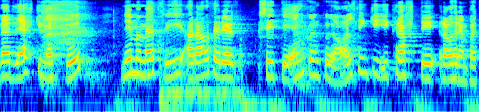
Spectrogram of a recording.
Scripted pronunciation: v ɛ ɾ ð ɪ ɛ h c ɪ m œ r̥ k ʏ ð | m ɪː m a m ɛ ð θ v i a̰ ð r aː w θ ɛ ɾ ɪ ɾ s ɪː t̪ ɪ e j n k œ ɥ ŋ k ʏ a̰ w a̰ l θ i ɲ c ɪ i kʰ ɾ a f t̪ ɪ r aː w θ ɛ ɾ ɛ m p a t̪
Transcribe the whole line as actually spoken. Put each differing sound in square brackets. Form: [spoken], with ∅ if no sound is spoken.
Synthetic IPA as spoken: v ɛ ɾ ð ɪ ɛ h c ɪ m œ r̥ k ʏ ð | [n] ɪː m a m ɛ ð θ v i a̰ ð r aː w θ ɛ ɾ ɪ ɾ s ɪː t̪ ɪ e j [ŋ] k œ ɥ ŋ k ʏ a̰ w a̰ l θ i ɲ c ɪ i kʰ ɾ a f t̪ ɪ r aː w θ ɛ ɾ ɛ m p a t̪

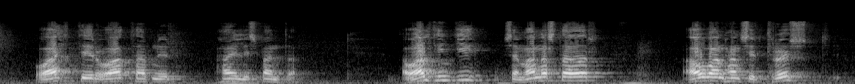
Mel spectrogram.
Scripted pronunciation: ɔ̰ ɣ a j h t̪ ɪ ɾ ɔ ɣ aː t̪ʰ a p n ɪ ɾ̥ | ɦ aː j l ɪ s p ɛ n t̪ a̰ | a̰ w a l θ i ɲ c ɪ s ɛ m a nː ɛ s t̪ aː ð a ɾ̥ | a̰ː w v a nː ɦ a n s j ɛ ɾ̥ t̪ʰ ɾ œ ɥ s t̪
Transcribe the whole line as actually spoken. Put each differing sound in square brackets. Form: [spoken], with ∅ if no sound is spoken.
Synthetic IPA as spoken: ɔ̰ ɣ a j h t̪ ɪ ɾ ɔ ɣ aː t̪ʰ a p n ɪ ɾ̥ | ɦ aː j l ɪ s p ɛ n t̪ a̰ | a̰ w a l θ i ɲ c ɪ s ɛ m a nː [a] s t̪ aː ð a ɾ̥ | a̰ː w v a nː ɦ a n s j ɛ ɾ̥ t̪ʰ ɾ œ ɥ s t̪

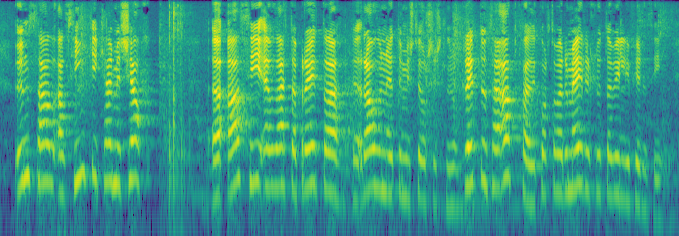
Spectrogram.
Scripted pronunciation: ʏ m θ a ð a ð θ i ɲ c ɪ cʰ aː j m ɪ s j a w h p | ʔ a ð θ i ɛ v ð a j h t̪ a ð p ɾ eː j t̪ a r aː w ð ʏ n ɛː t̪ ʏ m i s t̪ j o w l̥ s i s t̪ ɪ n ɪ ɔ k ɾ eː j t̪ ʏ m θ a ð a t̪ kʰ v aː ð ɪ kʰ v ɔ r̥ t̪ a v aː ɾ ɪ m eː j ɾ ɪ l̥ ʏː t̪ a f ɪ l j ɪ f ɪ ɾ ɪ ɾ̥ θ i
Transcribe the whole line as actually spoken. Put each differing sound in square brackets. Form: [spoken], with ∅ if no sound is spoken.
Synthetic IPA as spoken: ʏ m θ a ð a ð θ i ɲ c ɪ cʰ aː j m ɪ s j a w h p | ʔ a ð θ i ɛ v ð a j h t̪ a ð p ɾ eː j t̪ a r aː w ð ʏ n ɛː t̪ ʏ m i s t̪ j o w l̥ s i s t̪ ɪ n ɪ ɔ k ɾ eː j t̪ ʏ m θ a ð a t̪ kʰ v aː ð ɪ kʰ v ɔ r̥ t̪ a v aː ɾ ɪ m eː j ɾ ɪ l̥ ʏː t̪ a [v] ɪ l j ɪ f ɪ ɾ ɪ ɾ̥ θ i

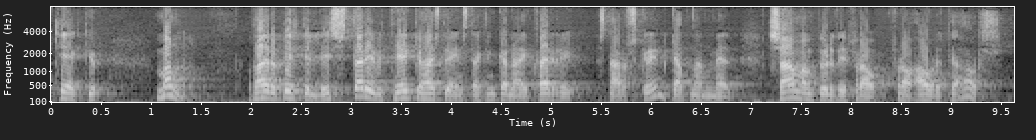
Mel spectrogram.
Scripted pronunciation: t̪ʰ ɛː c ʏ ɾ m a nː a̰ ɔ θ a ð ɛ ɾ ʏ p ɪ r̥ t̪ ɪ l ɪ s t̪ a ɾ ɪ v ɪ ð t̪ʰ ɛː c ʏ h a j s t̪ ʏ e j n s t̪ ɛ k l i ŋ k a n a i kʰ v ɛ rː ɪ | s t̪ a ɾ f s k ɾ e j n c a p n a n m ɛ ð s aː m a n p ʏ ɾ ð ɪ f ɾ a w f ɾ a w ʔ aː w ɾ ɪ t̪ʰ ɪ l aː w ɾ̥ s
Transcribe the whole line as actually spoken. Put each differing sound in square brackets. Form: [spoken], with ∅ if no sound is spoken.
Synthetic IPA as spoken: t̪ʰ ɛː c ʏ ɾ m a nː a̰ ɔ θ a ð ɛ ɾ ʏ p ɪ r̥ t̪ ɪ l ɪ s t̪ a ɾ ɪ v ɪ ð t̪ʰ ɛː c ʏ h a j s t̪ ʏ e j n s t̪ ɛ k l i ŋ k a n a i kʰ v ɛ rː ɪ | s t̪ a ɾ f s k ɾ e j n c a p n a n m ɛ ð s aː m a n p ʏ ɾ ð ɪ f ɾ a w f ɾ a w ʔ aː w ɾ ɪ t̪ʰ ɪ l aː w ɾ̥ s

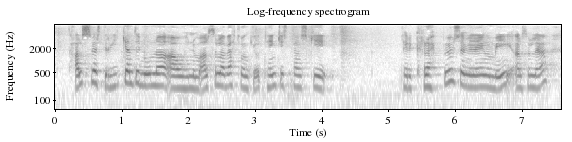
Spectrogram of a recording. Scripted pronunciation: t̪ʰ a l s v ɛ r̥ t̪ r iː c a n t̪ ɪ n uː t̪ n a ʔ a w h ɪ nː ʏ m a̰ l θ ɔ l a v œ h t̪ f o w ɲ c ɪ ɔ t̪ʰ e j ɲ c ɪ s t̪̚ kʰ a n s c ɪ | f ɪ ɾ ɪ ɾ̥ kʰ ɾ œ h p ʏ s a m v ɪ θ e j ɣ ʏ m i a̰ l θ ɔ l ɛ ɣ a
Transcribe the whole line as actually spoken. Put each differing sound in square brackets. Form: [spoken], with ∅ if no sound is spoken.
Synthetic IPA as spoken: t̪ʰ a l s v ɛ r̥ t̪ r iː c a n t̪ ɪ n uː [∅] n a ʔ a w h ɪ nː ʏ m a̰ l θ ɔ l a v [ɛ] h t̪ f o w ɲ c ɪ ɔ t̪ʰ e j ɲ c ɪ s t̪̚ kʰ a n s c ɪ | f ɪ ɾ ɪ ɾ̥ kʰ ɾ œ h p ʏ s [ɛ] m v ɪ [ð] e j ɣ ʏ m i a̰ l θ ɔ l ɛ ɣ a

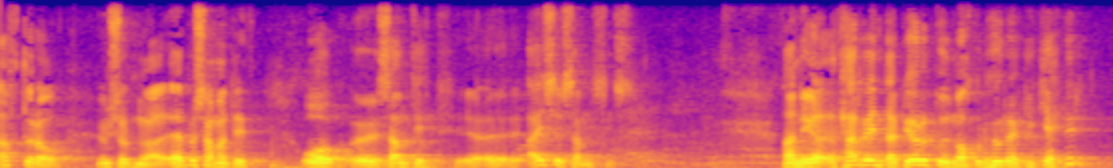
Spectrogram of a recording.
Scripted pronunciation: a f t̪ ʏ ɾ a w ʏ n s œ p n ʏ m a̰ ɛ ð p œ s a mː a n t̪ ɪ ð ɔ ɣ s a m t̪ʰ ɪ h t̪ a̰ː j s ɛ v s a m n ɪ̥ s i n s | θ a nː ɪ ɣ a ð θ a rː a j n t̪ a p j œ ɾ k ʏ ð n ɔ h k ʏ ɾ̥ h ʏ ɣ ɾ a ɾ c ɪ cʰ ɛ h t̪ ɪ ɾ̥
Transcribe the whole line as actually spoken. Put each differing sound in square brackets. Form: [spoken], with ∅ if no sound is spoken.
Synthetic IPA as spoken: a f t̪ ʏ ɾ a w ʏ [m] s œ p n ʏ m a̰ ɛ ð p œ s a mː a n t̪ ɪ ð ɔ ɣ s a m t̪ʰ ɪ h t̪ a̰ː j s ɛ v s a m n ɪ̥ s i n s | θ a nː ɪ ɣ a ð θ a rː [e] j n t̪ a p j œ ɾ k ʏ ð n ɔ h k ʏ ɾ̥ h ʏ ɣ ɾ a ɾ c ɪ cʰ ɛ h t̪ ɪ ɾ̥

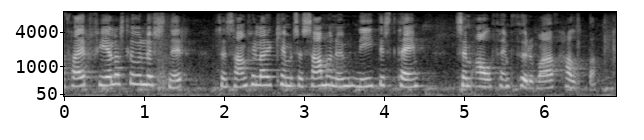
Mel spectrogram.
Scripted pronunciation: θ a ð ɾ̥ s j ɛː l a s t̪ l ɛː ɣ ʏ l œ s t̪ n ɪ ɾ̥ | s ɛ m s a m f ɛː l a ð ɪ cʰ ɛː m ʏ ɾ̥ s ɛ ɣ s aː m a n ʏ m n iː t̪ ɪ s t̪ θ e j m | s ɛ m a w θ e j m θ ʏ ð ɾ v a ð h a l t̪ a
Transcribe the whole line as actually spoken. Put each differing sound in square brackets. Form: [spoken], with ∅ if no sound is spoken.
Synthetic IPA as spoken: θ a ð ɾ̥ [f] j ɛː l a s t̪ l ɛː ɣ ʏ l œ s t̪ n ɪ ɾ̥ | s ɛ m s a m f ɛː l a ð ɪ cʰ ɛː m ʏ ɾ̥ s ɛ ɣ s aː m a n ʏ m n iː t̪ ɪ s t̪ θ e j m | s ɛ m a w θ e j m θ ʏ [∅] ɾ v a ð h a l t̪ a

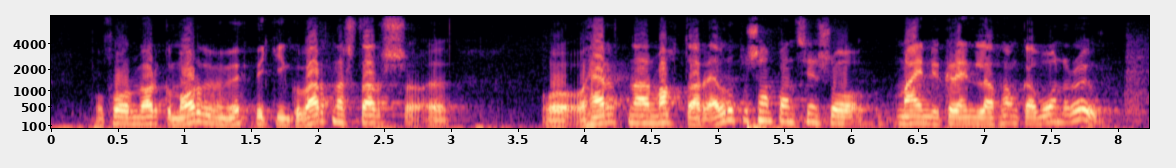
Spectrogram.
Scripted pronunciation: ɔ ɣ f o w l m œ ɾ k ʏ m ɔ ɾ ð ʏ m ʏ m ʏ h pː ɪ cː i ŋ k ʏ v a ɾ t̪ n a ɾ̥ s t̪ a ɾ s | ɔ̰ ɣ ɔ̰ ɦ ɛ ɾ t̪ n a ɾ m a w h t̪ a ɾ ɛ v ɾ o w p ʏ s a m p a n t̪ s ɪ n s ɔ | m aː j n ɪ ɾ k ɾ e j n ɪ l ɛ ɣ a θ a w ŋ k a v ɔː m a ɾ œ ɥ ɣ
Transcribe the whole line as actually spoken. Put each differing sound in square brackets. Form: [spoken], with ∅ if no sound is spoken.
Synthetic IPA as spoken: ɔ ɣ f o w [ɾ] m œ ɾ k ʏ m ɔ ɾ ð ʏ m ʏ m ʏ h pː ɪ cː i ŋ k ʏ v a ɾ t̪ n a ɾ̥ s t̪ a ɾ s | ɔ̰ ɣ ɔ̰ ɦ ɛ ɾ t̪ n a ɾ m a w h t̪ a ɾ ɛ v ɾ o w p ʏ s a m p a n t̪ s ɪ n s ɔ | m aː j n ɪ ɾ k ɾ e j n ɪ l ɛ ɣ a θ a w ŋ k a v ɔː [n] a ɾ œ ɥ ɣ

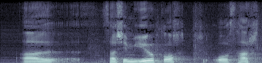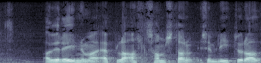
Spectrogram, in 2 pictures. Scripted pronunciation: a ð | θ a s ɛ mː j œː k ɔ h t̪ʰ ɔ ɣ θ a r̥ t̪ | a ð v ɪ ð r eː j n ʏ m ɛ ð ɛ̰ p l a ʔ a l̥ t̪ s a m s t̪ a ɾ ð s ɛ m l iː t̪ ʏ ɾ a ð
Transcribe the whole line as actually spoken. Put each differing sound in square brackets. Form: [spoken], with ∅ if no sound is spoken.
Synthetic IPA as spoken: a ð | θ a s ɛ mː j œː k ɔ h [t̪] ɔ ɣ θ a r̥ t̪ | a ð v ɪ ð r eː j n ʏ m [a] ð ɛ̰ p l a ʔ a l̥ t̪ s a m s t̪ a ɾ [v] s ɛ m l iː t̪ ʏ ɾ a ð

